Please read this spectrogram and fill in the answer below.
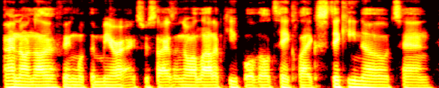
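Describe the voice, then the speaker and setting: Low-pitched young American male co-host. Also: monotone, fast, clean tone, no room sound, studio quality. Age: young adult. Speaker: podcast co-host. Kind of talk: casual conversational podcast chat.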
